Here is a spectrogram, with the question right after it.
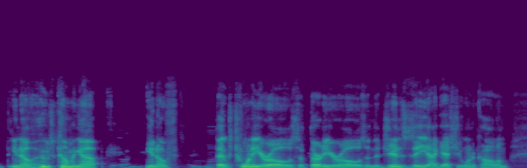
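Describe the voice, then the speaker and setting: In an unremarkable speaking voice, a man with an American accent and a fairly low pitch talks at a fairly quick pace with fairly even intonation and big swings in loudness. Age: 60s. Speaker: country singer. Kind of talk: casual chat.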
